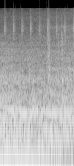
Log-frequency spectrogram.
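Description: A steady, loud motocross bike engine drones continuously with a faint rhythmic pulsing, heard up close with no voices.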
